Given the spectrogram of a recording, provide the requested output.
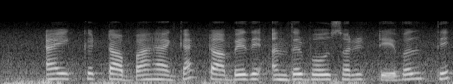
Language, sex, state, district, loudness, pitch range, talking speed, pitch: Punjabi, female, Punjab, Pathankot, -16 LUFS, 225-250 Hz, 145 wpm, 235 Hz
